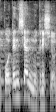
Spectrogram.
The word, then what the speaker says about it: Potential Nutrition: Ustedes saben que trabajo con esta marca que se escribe Potential Nutrition, pero se dice Potential Nutrition, si no las profesoras de inglés se enfadan.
